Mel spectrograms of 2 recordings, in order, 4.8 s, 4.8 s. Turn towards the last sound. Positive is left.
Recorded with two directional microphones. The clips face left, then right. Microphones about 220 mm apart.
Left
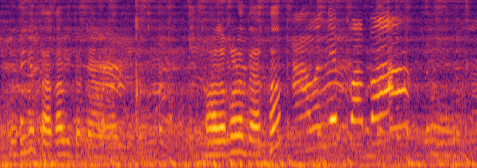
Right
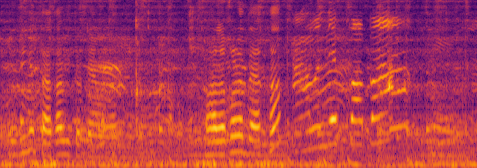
turn(degrees=-25)  # may be behind; listen again after turning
